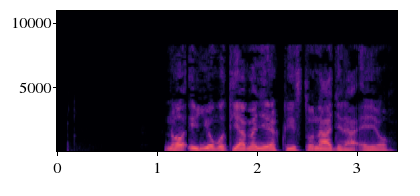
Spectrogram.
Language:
Kikuyu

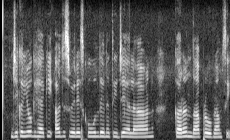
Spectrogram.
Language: Punjabi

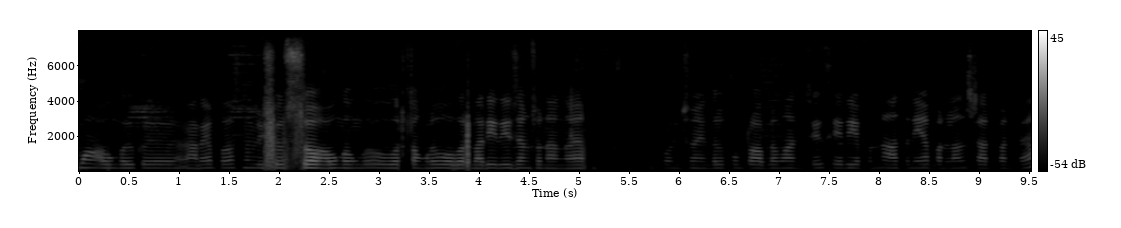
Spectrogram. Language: Tamil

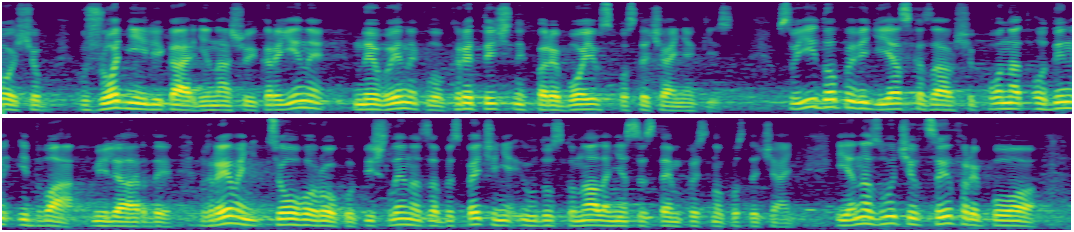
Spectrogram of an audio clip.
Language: Ukrainian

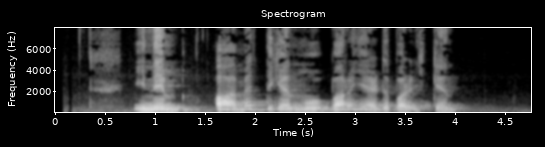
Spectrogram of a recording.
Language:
Uyghur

